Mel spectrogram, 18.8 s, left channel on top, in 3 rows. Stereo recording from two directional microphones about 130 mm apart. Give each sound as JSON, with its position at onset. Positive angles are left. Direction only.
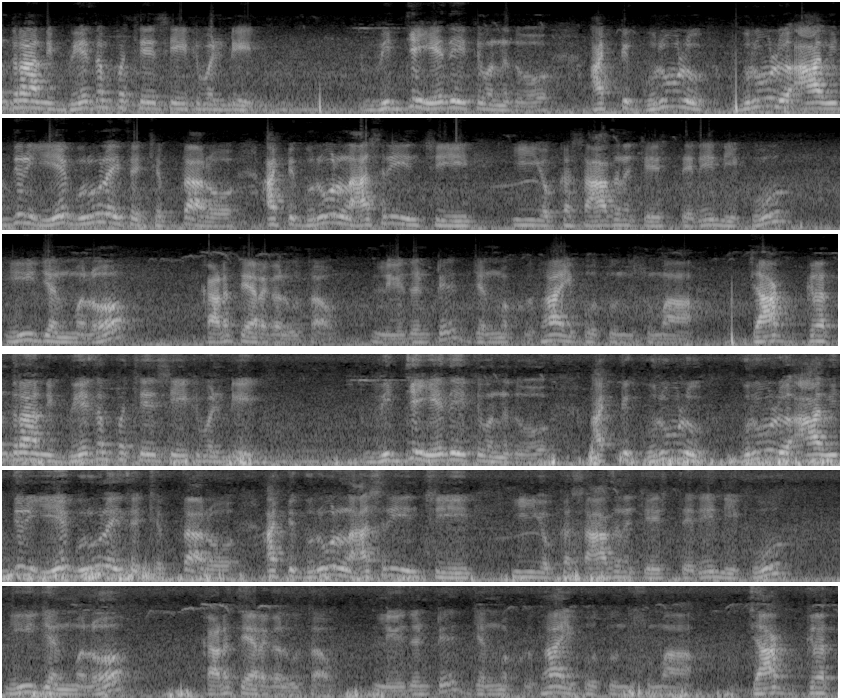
{"t": 0.0, "sound": "a man's voice", "side_deg": -25}
{"t": 2.8, "sound": "a man's voice", "side_deg": -25}
{"t": 18.2, "sound": "a man's voice", "side_deg": -25}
